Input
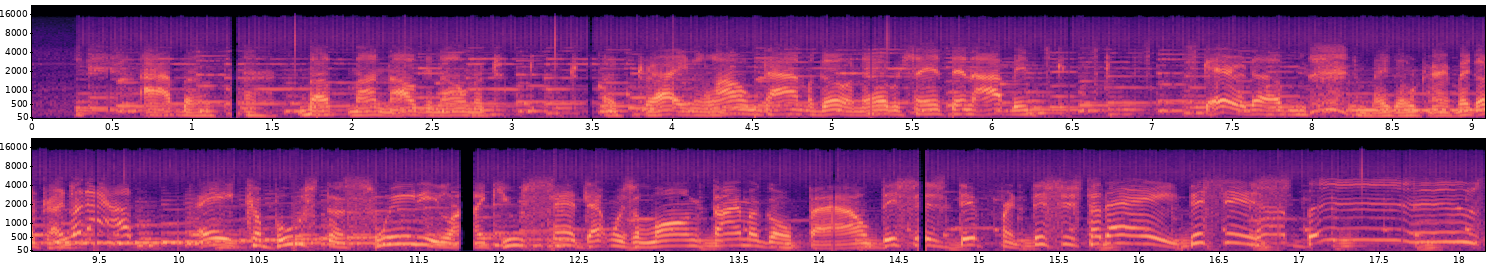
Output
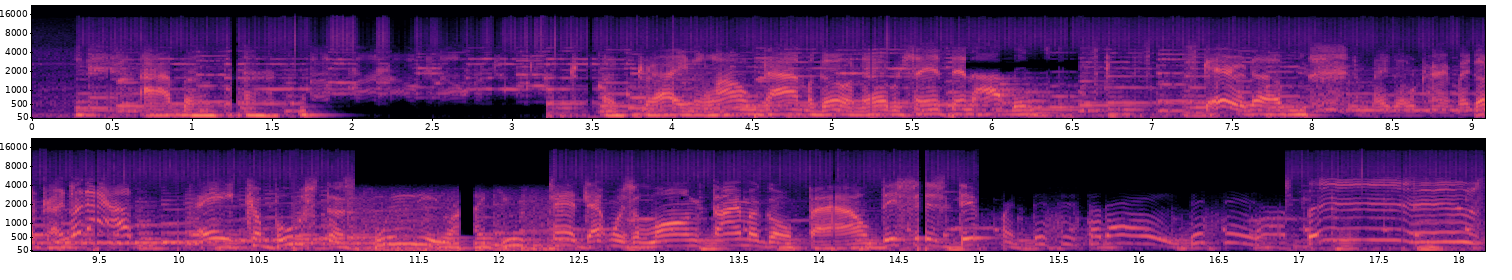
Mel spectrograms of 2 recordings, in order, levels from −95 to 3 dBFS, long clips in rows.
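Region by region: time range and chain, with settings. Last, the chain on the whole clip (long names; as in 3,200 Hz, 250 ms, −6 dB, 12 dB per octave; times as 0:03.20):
0:01.71–0:03.22: Butterworth high-pass 930 Hz 48 dB per octave + compressor whose output falls as the input rises −36 dBFS
0:05.83–0:06.55: Butterworth band-reject 2,500 Hz, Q 0.7 + hum removal 50.99 Hz, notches 37
0:07.96–0:09.02: high-pass filter 270 Hz 24 dB per octave + downward compressor 3 to 1, threshold −22 dBFS
0:11.09–0:12.32: variable-slope delta modulation 16 kbit/s + tilt shelving filter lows +6 dB, about 640 Hz + notch filter 540 Hz, Q 5.2
0:14.99–0:16.92: elliptic band-pass filter 110–1,100 Hz, stop band 60 dB + downward compressor 1.5 to 1, threshold −32 dBFS
whole clip: low shelf with overshoot 150 Hz +9 dB, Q 3; mains-hum notches 60/120/180/240/300/360/420/480 Hz; brickwall limiter −12.5 dBFS; level −8.5 dB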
